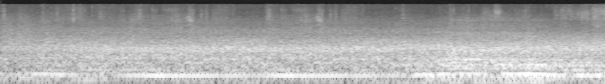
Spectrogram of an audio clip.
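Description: A gloved hand rubbing olive oil over a raw cod fillet on a wooden cutting board, over a steady low hum.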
